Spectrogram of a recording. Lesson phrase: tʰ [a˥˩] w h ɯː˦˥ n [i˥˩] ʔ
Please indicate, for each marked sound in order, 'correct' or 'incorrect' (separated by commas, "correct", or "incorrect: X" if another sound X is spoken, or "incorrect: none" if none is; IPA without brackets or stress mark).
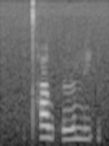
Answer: correct, incorrect: i˦˥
